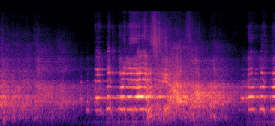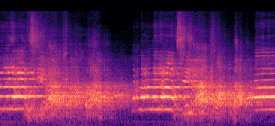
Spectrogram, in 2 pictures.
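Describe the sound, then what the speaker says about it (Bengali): A large crowd at an Islamic religious gathering chants slogans in loud rhythmic unison, three rising waves of massed voices with brief dips between them, echoing and sustained. "এরা এত কষ্ট করে স্লোগান দেয়"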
